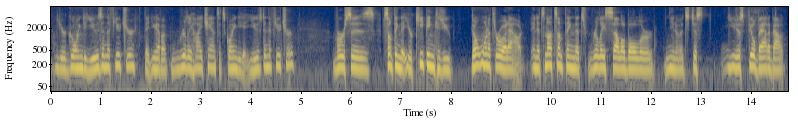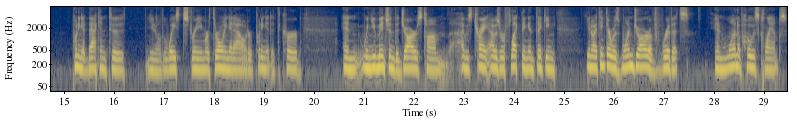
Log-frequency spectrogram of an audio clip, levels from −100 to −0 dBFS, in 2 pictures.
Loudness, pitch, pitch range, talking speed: -23 LUFS, 155 Hz, 145-170 Hz, 205 wpm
